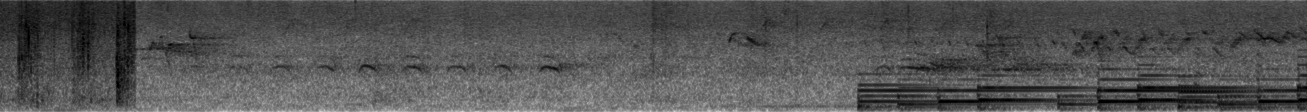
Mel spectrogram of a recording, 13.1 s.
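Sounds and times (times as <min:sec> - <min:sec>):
footstep on gravel: 0:00.0 - 0:01.4
bird calling: 0:01.4 - 0:06.6, 0:08.6 - 0:13.0.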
